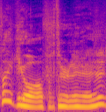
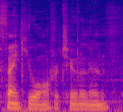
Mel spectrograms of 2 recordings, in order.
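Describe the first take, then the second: First: It is said in a silly put-on voice. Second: It is said in his normal speaking voice.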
